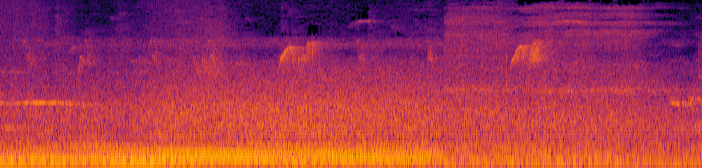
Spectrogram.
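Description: Winter moth caterpillar droppings falling through the tree canopy and hitting the leaves, an even patter like very light rain. Under it a steady low engine hum stops about two-thirds of the way through, and a bird chirps twice.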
